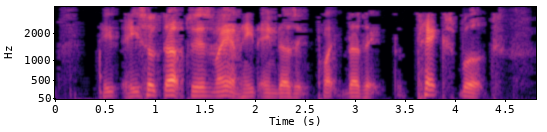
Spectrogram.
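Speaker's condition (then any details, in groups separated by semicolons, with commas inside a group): No condition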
